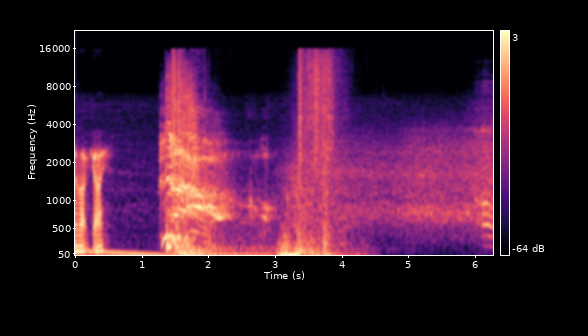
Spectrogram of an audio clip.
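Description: Armoured players collide with a heavy thud.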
